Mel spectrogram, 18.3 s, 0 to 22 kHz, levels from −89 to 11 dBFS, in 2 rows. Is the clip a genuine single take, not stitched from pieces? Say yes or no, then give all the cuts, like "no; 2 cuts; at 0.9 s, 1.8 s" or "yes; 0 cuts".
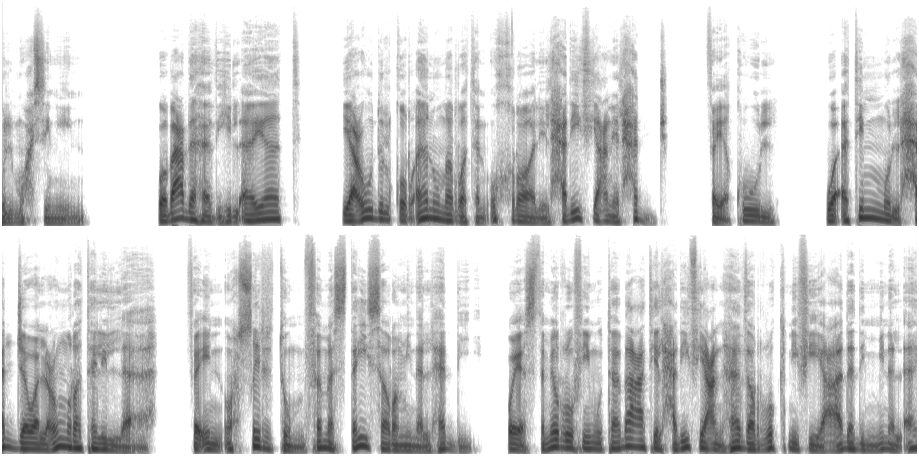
no; 1 cut; at 14.1 s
